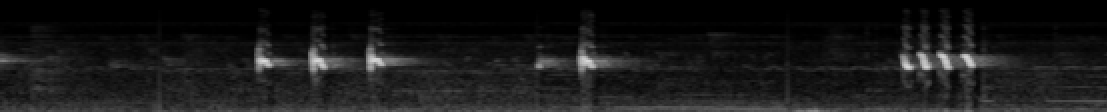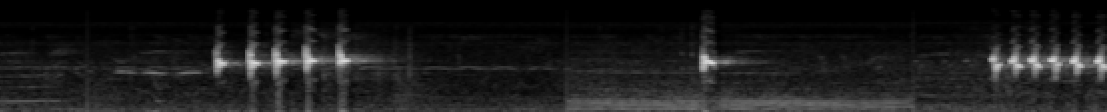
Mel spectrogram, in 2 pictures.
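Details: Female sooty-headed bulbul calling for the male: irregular bright chirps, singly and in bursts of four or five, with a brief low buzzing noise near the end.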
